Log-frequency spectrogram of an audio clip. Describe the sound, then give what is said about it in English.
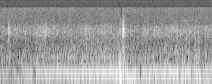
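The huge fan of a wind tunnel for testing new plane models at an aircraft plant starts up. Its deep mechanical drone hums steadily with a low tonal whine over rushing air noise, and a single soft thump lands midway. No voices are heard. “Professor, that fan is starting up.”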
